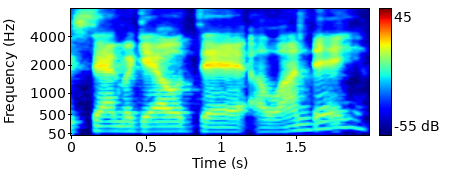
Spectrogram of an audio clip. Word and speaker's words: San Miguel de Allende: out to Mexico I will be going to San Miguel de Allende that's how you pronounce it and it is an event that's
